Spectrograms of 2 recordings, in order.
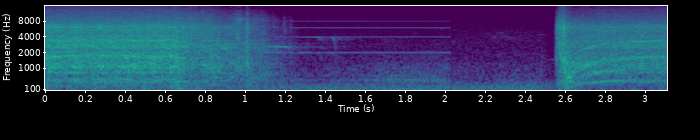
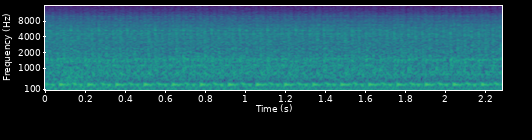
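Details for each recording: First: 2013 Mini N47 diesel, first start after timing chain job and engine refit: catches briefly and dies, then spins with a flat even rush and no firm compression beats; suspected low compression. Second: 2013 Mini N47 diesel, first run after timing chain job and engine refit, no mass airflow sensor fitted: steady diesel idle with even, rapid clatter (tappets expected clattery), no misses or surging; engine running normally.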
